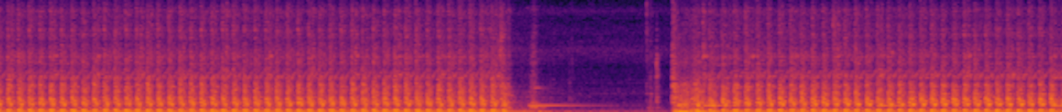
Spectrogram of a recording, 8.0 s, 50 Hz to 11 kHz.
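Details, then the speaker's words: 2005 Chevy Silverado 2500HD, 6.6L Duramax diesel with Allison 1000: steady rhythmic cranking about three beats a second, a pause, more cranking, never fires. "Man, imagine doing this on the side of the road all because your fuel pump relay took a crap on your Chinese Fast 150."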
